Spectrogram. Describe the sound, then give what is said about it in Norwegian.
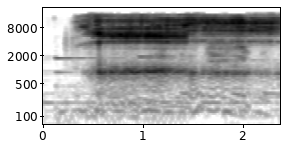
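A voice imitates crackling radio static: a steady, rough hissing and sputtering noise held for a couple of seconds, fairly loud, with no words spoken. “Eh, før de får tørka opp, så hører de en ny lyd, og det er lyden av en radio som skurrer.”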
